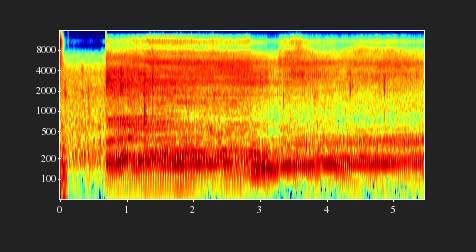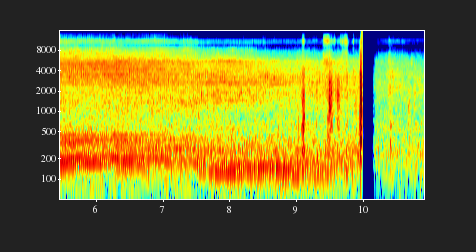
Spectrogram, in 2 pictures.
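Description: A motor vehicle's engine running close by. It starts about a second in, drops in pitch about three seconds in, and slowly fades before cutting off abruptly near the end.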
